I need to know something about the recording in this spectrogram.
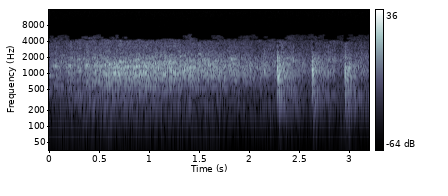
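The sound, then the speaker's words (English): Three sharp hammer blows on a wooden chair arm, hammering a loose arm tight and denting the chair, evenly spaced in a quick rhythm, sounding over a steady background hiss after a quiet stretch. “You're making big dents in that chair. Well, this arm is loose. I was just hammering it tight.”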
